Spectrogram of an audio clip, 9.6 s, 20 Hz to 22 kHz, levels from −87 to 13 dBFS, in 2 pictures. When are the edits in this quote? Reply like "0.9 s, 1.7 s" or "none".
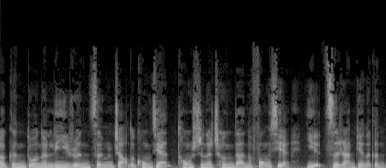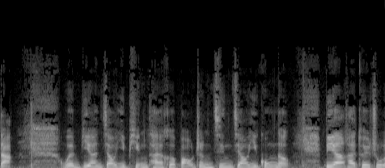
5.6 s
